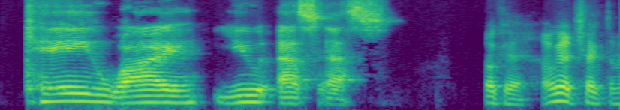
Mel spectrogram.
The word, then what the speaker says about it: Kyuss: Caius, it's Kyuss.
